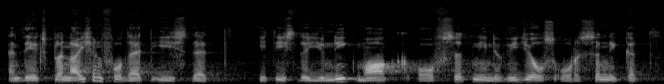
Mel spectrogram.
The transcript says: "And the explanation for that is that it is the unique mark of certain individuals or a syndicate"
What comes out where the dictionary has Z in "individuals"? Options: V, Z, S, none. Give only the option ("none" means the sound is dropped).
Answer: S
